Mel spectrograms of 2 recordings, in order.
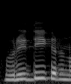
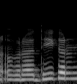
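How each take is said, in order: First: Said in the usual way. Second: वृद्धिकरण said as "vra-dhee-karan"; wrong first vowel. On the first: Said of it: "वृद्धिकरण होता है". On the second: Shown as a demonstration. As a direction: put "vra" for "vri" in वृद्धिकरण. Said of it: "वृद्धिकरण नहीं होता". (वृद्धिकरण को "व्रद्धीकरण" बोलते हुए)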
